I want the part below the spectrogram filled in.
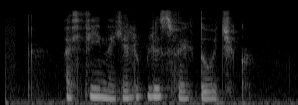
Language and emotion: Russian, positive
